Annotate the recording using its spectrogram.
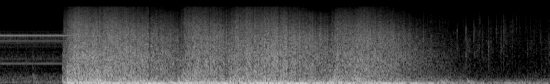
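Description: A loud explosion roars and slowly dies away.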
